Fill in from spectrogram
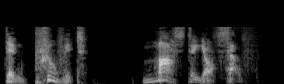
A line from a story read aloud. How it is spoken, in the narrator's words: spat Snape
